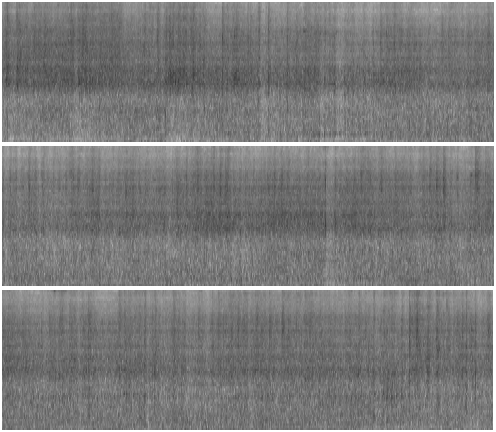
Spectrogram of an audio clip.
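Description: Passenger train running, heard from on board: the steady rumble of wheels on the track.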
